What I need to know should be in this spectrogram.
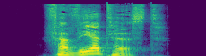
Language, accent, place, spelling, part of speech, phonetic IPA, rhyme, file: German, Germany, Berlin, verwertest, verb, [fɛɐ̯ˈveːɐ̯təst], -eːɐ̯təst, De-verwertest.ogg
- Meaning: inflection of verwerten: 1. second-person singular present 2. second-person singular subjunctive I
